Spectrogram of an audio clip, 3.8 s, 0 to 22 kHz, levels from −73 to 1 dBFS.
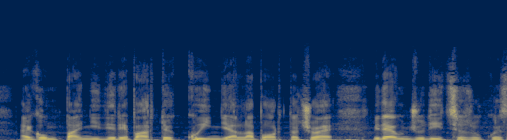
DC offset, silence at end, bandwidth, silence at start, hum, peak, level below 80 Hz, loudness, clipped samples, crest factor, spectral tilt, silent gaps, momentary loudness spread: under 0.1%; 0 s; 13.5 kHz; 0 s; none; -4 dBFS; -34 dBFS; -22 LUFS; under 0.1%; 18 dB; -5 dB/octave; none; 3 LU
